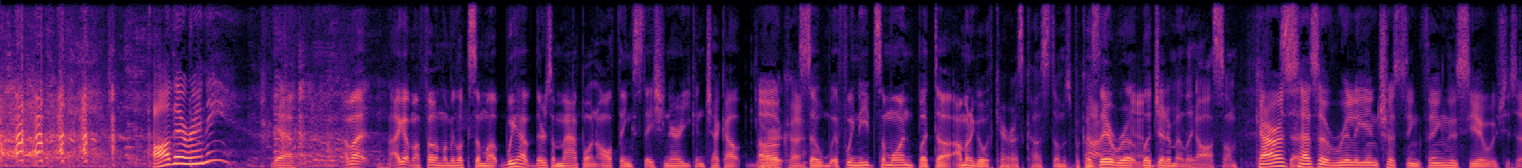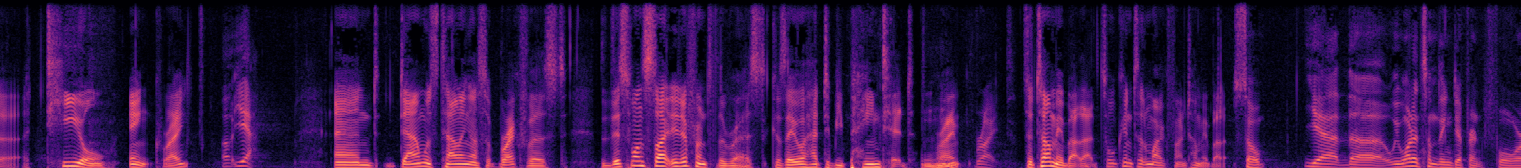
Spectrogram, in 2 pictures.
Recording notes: Live from the Atlanta Pen Show 2016. In front of a fantastic audience.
